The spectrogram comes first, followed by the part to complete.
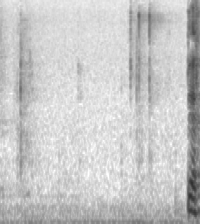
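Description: Near silence with a few faint clicks, then a man begins speaking just before the end.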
